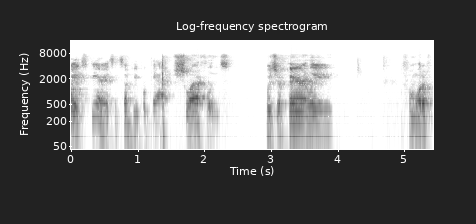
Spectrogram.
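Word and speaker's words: Schlafly: kind of Joy experience that some people get schlaf which apparently from what I've heard is how you're supposed to pronounce it is that's an old timey beer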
